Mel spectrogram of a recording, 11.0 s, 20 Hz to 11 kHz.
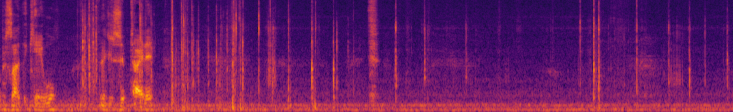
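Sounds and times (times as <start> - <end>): steady low hum: 0.0 - 11.0
clicks from handling cables: 1.2 - 7.1.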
